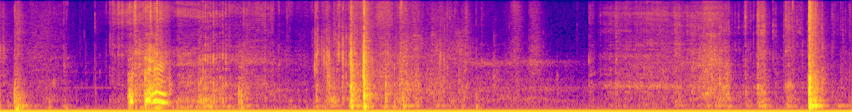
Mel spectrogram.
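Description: Cardboard shipping box being opened by hand: a few short tearing and crinkling sounds from the flaps and packing tape. A brief sound from a person's voice comes about a second and a half in.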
